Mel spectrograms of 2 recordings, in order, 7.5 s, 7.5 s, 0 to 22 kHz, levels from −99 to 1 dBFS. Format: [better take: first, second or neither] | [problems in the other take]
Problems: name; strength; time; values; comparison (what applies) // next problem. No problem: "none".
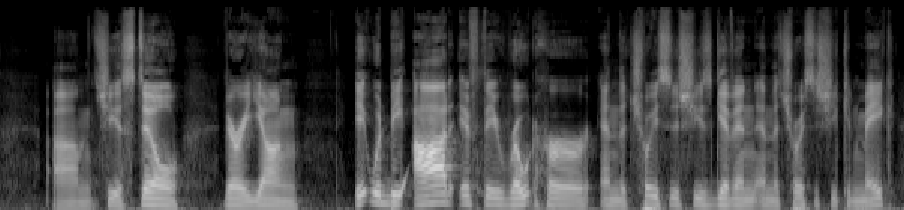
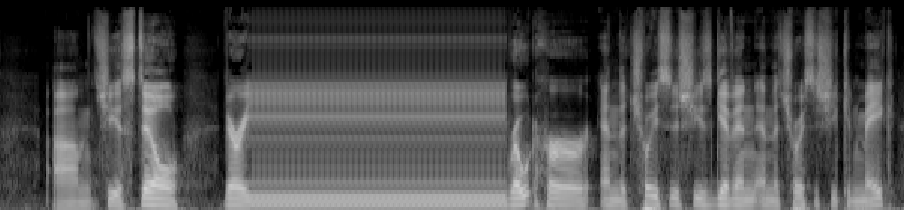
first | audio freezing; at 2 s for 2 s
